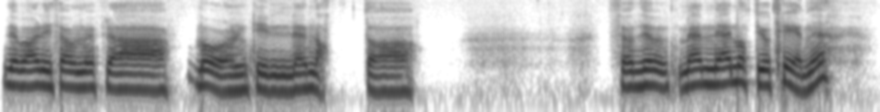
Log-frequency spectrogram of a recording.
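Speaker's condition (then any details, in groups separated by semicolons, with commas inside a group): Down syndrome; present since birth; age 43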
